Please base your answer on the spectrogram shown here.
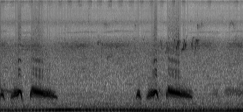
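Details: Wild spotted dove, excited by a decoy bird while being trapped in a rubber plantation. Two quick coo phrases, each a short rising hook then a long descending coo, with a low steady drone throughout.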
